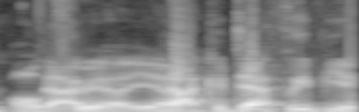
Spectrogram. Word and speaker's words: Altria: Well, we were all talking about, was it Altria? I keep getting that name wrong. Altria, yeah.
